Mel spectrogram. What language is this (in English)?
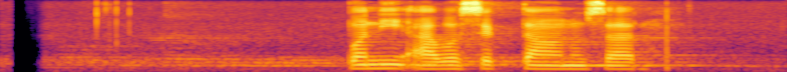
Nepali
